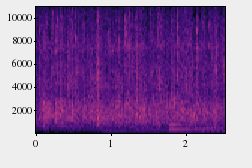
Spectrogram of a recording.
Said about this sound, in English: And now give God a clap and a shout for the love on the cross.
